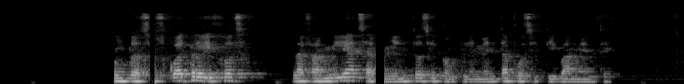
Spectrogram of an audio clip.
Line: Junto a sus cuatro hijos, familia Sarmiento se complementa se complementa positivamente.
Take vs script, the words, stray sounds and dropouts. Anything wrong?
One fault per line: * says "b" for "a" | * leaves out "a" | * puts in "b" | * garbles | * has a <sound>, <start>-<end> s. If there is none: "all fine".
* has a dropout, 1.5-1.6 s
* puts in "la"
* has a dropout, 3.8-3.8 s
* leaves out "se complementa"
